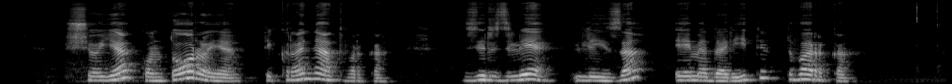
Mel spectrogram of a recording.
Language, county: Lithuanian, Vilnius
